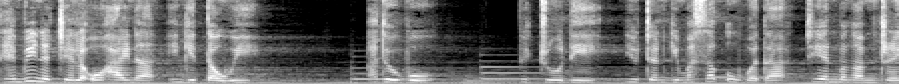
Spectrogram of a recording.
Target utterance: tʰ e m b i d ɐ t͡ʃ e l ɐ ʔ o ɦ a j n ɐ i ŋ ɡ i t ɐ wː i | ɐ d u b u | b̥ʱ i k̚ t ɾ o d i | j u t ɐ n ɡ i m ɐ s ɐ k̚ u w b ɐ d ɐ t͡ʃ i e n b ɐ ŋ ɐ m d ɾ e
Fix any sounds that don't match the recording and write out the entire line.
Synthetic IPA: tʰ e m b i n ɐ t͡ʃ e l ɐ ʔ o ɦ a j n ɐ i ŋ ɡ i t ɐ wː i | ɐ d u b u | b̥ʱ i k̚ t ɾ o d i | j u t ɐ n ɡ i m ɐ s ɐ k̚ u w b ɐ d ɐ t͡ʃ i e n b ɐ ŋ ɐ m d ɾ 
